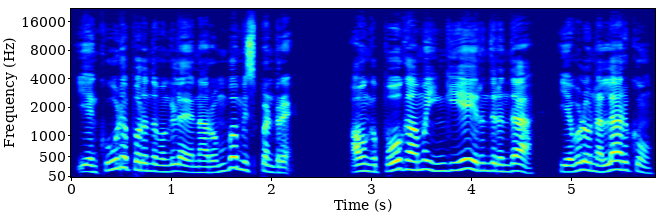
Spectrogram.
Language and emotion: Tamil, sad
